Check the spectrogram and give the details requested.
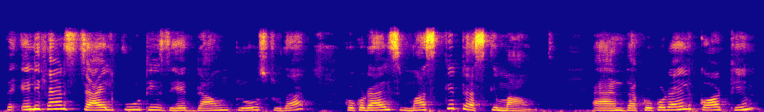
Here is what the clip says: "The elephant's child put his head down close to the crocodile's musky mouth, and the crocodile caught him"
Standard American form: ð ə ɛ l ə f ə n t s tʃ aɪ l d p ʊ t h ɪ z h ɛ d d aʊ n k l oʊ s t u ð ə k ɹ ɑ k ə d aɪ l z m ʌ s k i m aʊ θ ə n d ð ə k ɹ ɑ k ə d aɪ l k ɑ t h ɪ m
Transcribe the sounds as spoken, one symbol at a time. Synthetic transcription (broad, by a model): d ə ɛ l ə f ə n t s tʃ aɪ l d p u t h ɪ z h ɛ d d aʊ n k l oʊ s t u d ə k ɔ k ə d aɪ l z m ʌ s k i m aʊ t ə n d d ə k ɔ k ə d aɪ l k ɑ t h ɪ m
